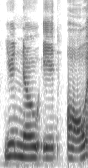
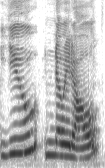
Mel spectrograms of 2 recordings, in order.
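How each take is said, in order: First: You know it all said slowly and lower, without the final rise; lower, flatter You know it all; slow teacher model. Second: You know it all said slowly, rising at the end; slow modelling of You know it all; slow teacher model. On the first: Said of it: "é como se você estivesse chamando". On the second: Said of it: "você pode falar". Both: Shown as a demonstration.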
